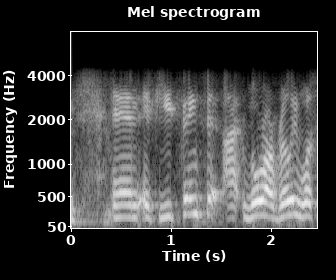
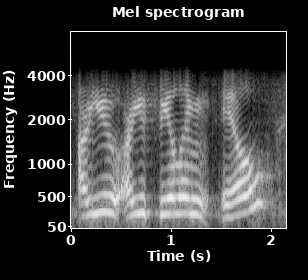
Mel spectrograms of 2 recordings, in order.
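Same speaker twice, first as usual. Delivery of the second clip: ordinary talk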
